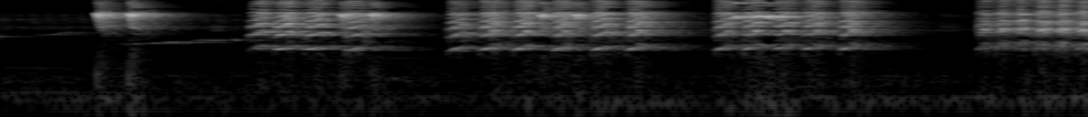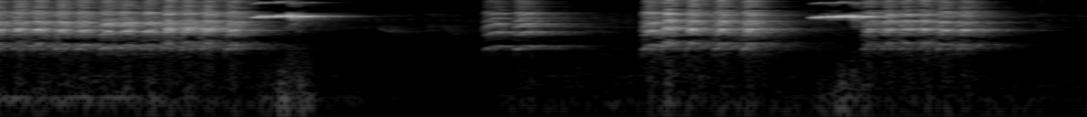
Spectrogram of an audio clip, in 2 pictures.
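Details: Lorikeet in energetic chattering song, recorded as training material for magpie-robins. Grating, buzzy bursts of one to two seconds are broken by short silences, with a thin, sharp whistle slipping in between some bursts.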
